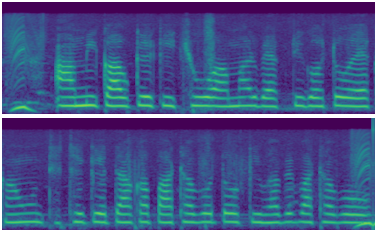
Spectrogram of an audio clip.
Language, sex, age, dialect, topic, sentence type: Bengali, female, 18-24, Northern/Varendri, banking, question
